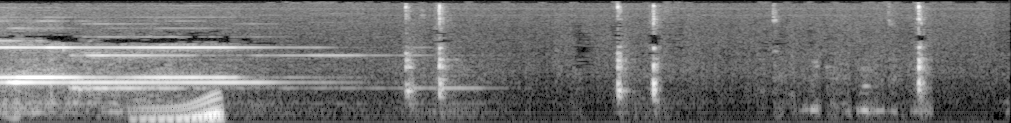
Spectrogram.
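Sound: parliamentary voting bell ringing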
